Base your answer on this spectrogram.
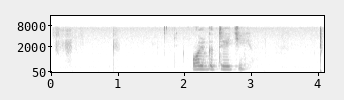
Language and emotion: Russian, neutral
